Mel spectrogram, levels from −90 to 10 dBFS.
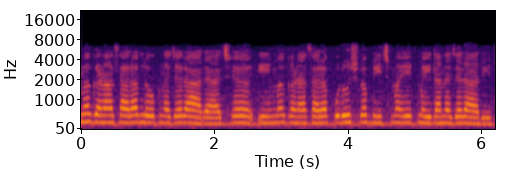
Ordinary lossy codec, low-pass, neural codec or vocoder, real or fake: AAC, 48 kbps; 7.2 kHz; codec, 16 kHz, 16 kbps, FreqCodec, larger model; fake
